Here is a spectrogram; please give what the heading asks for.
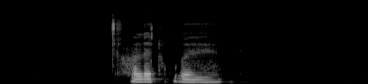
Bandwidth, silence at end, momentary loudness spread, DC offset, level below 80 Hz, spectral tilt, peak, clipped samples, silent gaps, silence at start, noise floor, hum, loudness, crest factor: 11 kHz; 1.5 s; 11 LU; under 0.1%; -74 dBFS; -5 dB/octave; -10 dBFS; under 0.1%; none; 1.1 s; -77 dBFS; none; -31 LUFS; 26 dB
